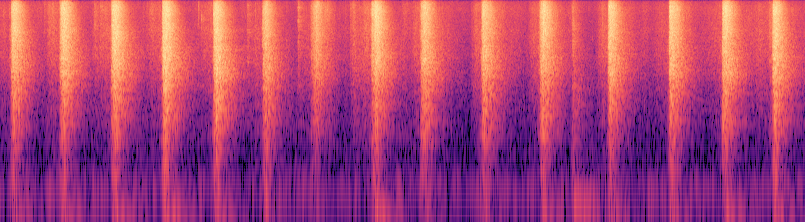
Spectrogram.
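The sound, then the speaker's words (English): Birch branches beat against skin in a sauna with many sharp, swishing slaps in a steady rhythm of about two per second. Each slap is bright and crisp and fades quickly. “You have a birch. And you hit yourself with a birch.”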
